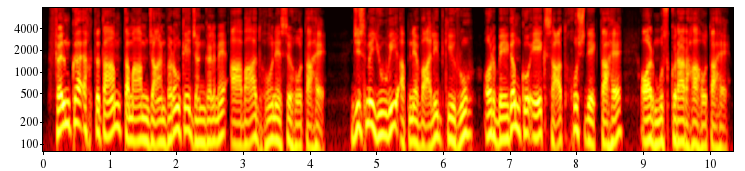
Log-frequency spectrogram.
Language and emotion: Urdu, neutral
